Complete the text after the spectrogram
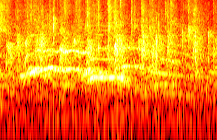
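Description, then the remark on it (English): An audience applauds steadily for several seconds for three volunteers called up, a dense wash of many hands clapping at once, with a few voices calling out over the noise. “Give them a, give them a round of applause.”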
